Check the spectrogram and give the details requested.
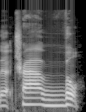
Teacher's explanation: travel uh in travel it's a very tall travel and then it's followed by a v sound the Trav so your teeth are touching your lip uh to make an exaggerated pronunciation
